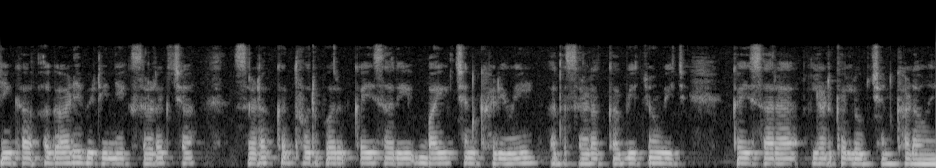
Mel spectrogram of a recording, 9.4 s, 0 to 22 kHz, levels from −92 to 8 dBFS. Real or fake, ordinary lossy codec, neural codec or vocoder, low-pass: real; Opus, 64 kbps; none; 7.2 kHz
